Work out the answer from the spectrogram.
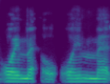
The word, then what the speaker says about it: Ouimet: That's with it's supposed to be with how do you pronounce his name? Oymet.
